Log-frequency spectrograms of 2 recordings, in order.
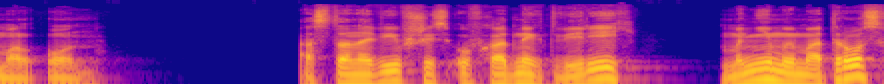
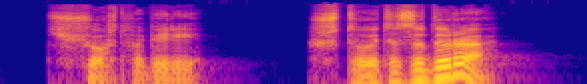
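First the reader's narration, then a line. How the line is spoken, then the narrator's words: Exclaimed. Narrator (Russian): воскликнул он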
